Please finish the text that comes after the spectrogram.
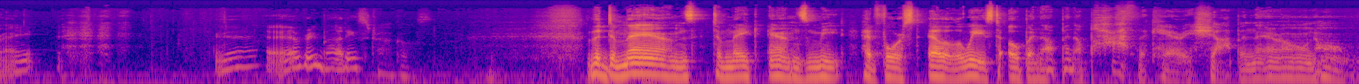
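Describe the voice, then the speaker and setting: A man performing a sly small-town local who tells a witch legend, theatrical and confiding, moving between hushed and declaimed delivery. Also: a little high. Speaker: author reading from own novel. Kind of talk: dramatic live reading of a horror story.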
